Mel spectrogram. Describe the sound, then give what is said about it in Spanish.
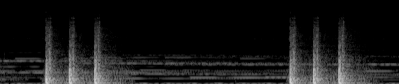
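Two sets of three firm knocks by a man on a wooden bedroom door, evenly spaced, separated by a pause of about two seconds, over a faint steady background hum. “Tocó varias ocasiones la puerta sin obtener respuesta de su esposa ni de la partera, por lo que intentó entrar a la habitación.”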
